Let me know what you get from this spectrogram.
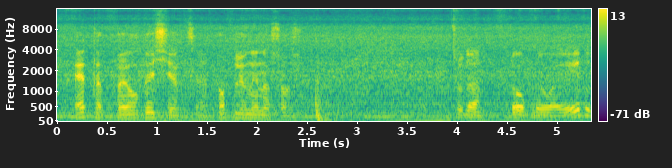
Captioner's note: fuel pump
